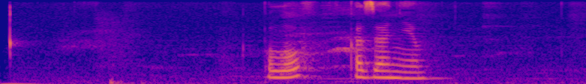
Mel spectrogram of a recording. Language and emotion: Russian, neutral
